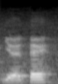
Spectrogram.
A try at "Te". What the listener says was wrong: It's a T, not a D.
